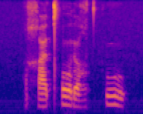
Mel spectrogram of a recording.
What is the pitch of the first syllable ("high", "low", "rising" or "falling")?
low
